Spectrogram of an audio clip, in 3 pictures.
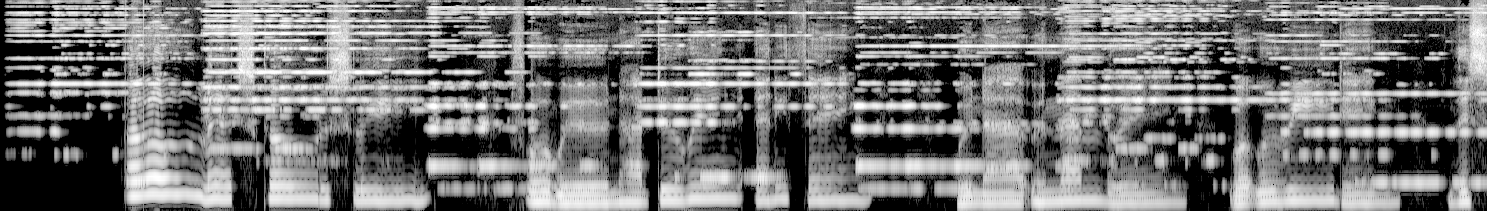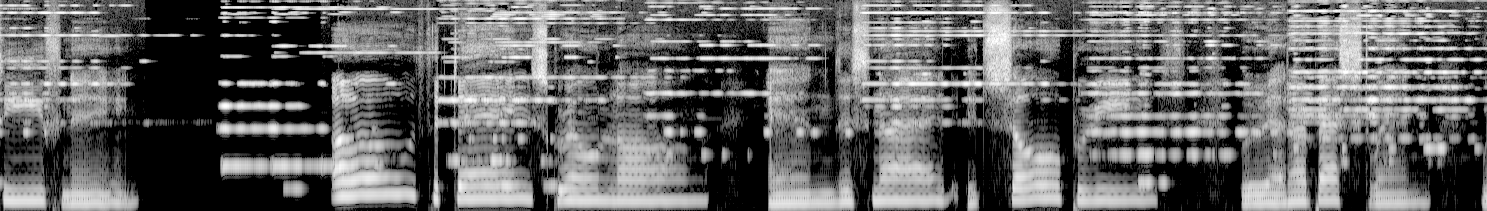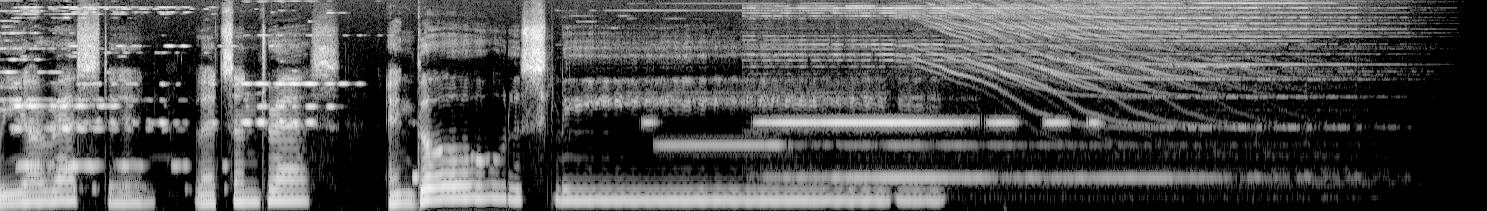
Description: G, A, G, D
verse verse
The background is my guitar through tremolo, delay, octave, and a bit crushing pedal.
